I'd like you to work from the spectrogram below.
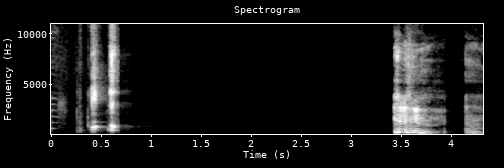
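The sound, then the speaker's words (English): Throat clearing: a few short, rasping bursts close together, then a pause of nearly three seconds before a longer voiced burst and a brief final one. “Sorry, got something caught in my throat there.”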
